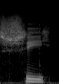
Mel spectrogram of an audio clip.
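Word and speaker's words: 四: The number 4 can be pronounced she. It's like the same as saying death.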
